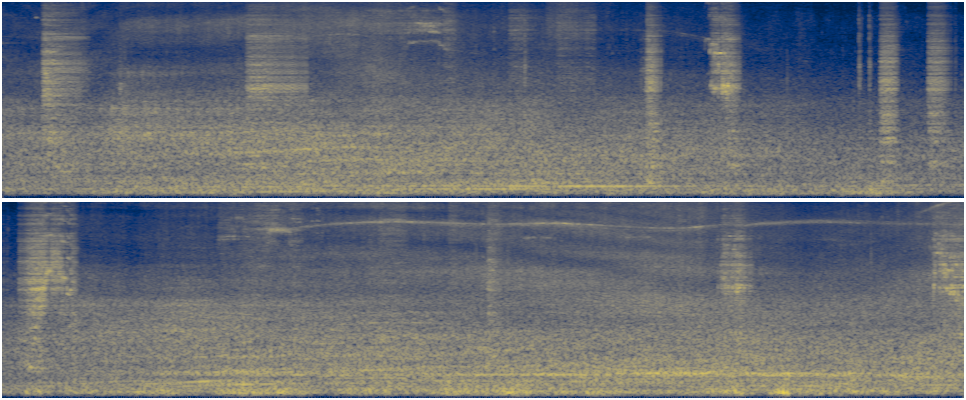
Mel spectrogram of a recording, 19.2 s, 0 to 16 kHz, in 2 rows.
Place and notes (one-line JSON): {"title": "Binckhorst, L' Aia, Paesi Bassi - Crackling flag", "date": "2013-03-14 00:55:00", "description": "A flag crackling and traffic. Recorded with Zoom H2n in mid/side mode.", "latitude": "52.06", "longitude": "4.34", "altitude": "2", "timezone": "Europe/Amsterdam"}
